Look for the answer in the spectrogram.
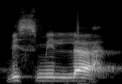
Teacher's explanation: بسم الله جاء قبلها مكسور ترقق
